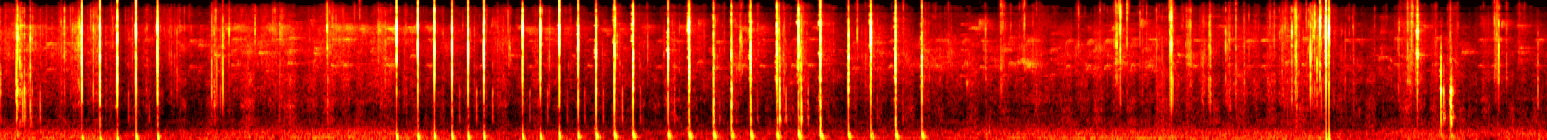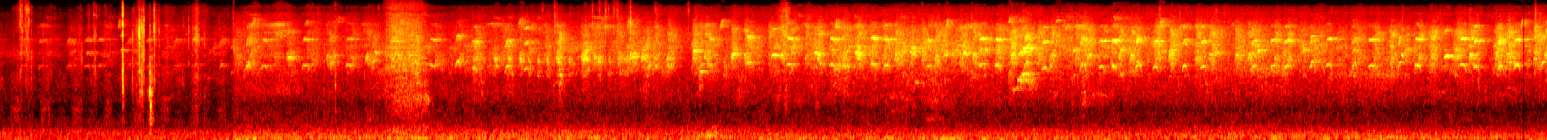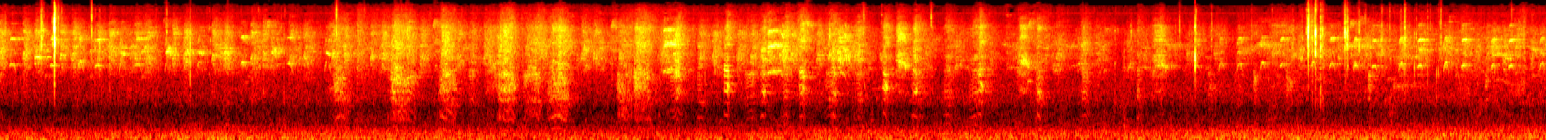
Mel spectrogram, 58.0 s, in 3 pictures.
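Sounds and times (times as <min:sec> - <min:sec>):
birds chirping: 0:00.0 - 0:58.0
low outdoor rumble: 0:00.0 - 0:58.0
sharp clicks and knocks: 0:17.6 - 0:18.8.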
